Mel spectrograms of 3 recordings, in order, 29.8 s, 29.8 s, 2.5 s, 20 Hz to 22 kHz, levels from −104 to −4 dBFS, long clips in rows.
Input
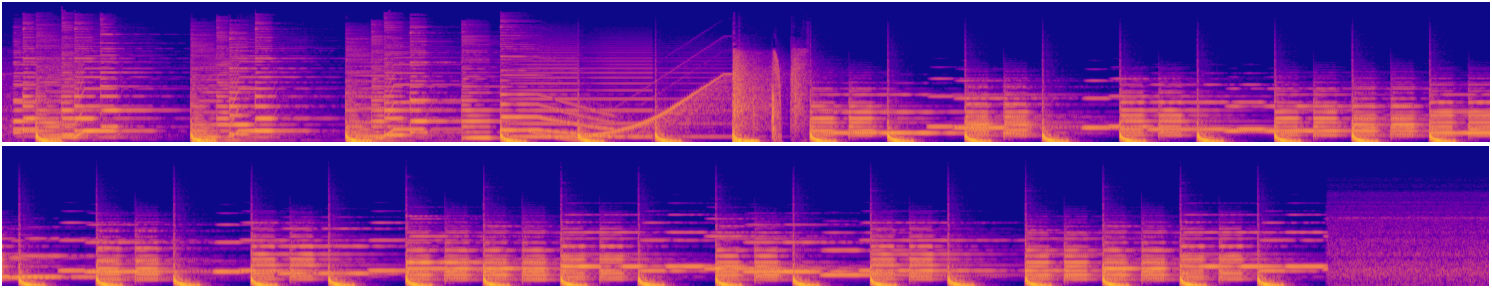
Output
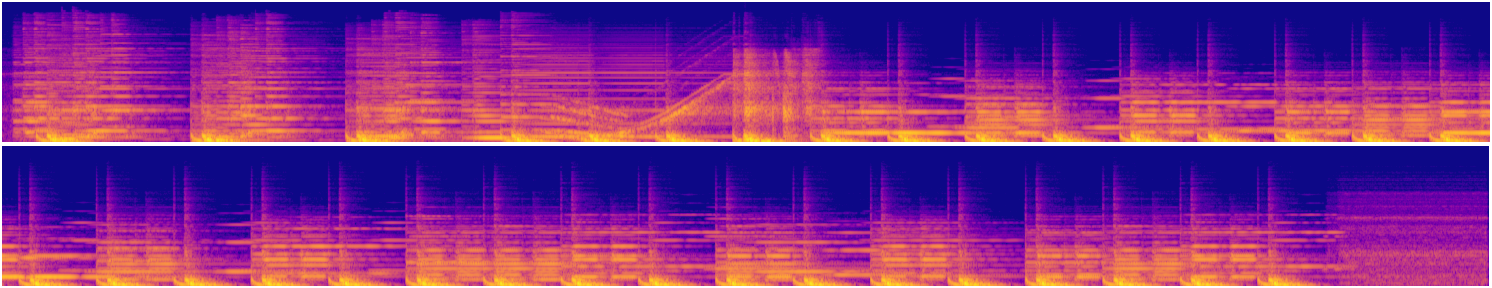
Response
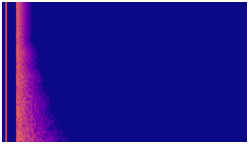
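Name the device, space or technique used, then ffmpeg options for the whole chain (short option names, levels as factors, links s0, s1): microphone above a desk: -filter_complex "[0:a]aecho=1:1:1.1:0.55[s0];[1:a]atrim=start_sample=2205[s1];[s0][s1]afir=irnorm=-1:irlink=0,volume=0.841"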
